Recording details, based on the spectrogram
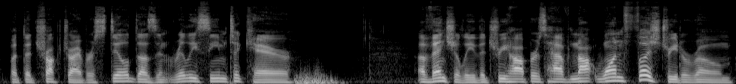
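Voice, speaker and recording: A man's voice: lowish voice, a bit bright, no echo. A man narrating a rhyming children's story as a scripted read-aloud.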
